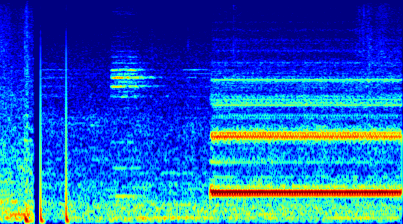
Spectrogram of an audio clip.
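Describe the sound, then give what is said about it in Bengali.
A telephone ringing on the line after dialing: a few faint clicks, then a steady ringing tone that starts partway through and holds evenly to the end at a soft level. “Ring বাজলো”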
